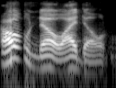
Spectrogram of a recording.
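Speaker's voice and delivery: normal talking voice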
